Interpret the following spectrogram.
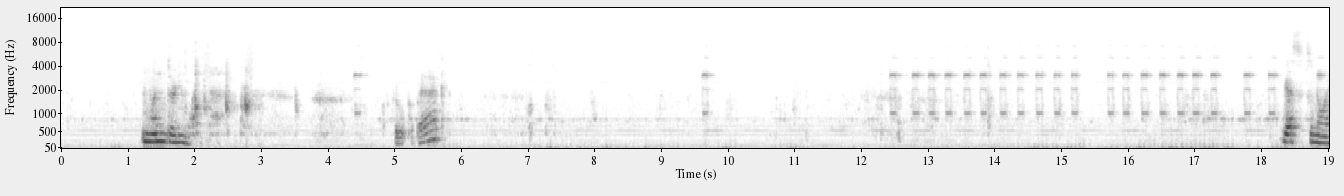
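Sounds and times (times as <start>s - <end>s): digital clock beeping: 12.4s - 19.0s.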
